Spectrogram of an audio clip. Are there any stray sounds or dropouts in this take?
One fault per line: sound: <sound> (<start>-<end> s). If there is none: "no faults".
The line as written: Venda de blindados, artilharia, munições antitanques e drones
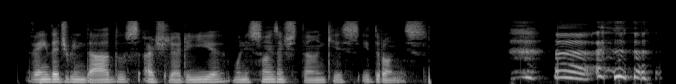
sound: laugh (5.1-6.6 s)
